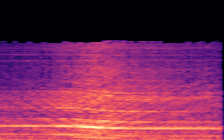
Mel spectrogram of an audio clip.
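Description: Motorcycle engine rev sound effect: the engine note builds to its loudest about a second in, drops slightly in pitch like a bike passing, then holds and fades.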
